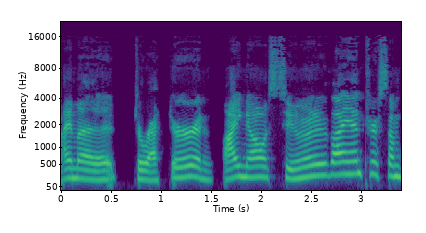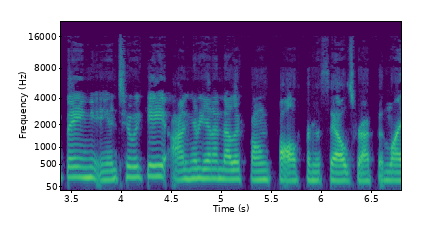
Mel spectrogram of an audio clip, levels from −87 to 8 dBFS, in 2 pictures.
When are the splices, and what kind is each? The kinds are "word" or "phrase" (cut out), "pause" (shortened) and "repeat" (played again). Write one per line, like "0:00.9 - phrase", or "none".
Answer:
0:01.6 - pause

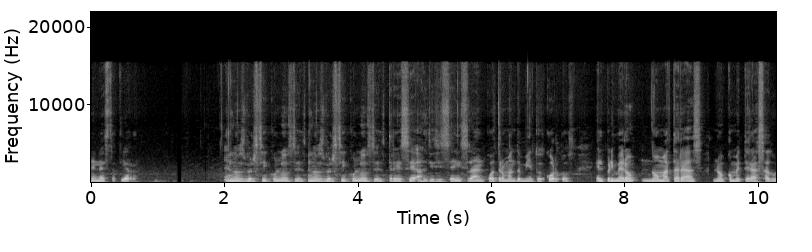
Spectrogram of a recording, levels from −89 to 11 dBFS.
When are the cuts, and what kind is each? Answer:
0:03.3 - repeat
0:05.6 - word
0:06.8 - phrase
0:09.3 - pause

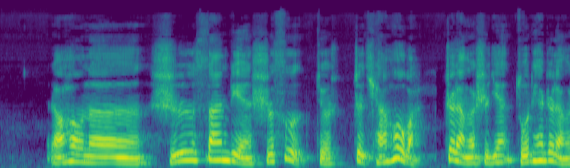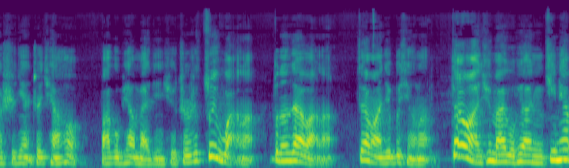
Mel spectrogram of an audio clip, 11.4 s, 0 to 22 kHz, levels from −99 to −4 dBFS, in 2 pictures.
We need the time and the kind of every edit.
0:04.4 - pause
0:08.4 - pause
0:09.2 - pause
0:10.1 - pause

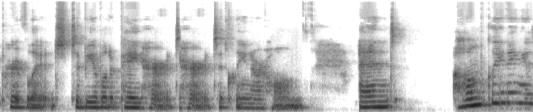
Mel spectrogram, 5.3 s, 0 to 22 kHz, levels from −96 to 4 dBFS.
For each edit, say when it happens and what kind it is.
0:01.8 - repeat

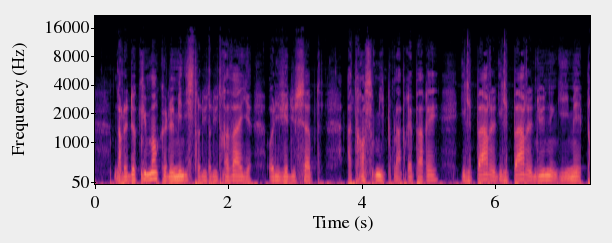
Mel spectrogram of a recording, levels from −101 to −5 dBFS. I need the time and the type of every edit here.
0:01.7 - repeat
0:06.0 - repeat

